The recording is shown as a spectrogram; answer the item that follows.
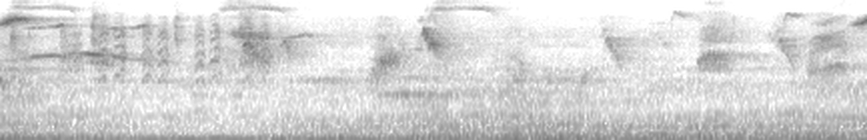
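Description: Birds chirping intermittently: scattered short, high calls.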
